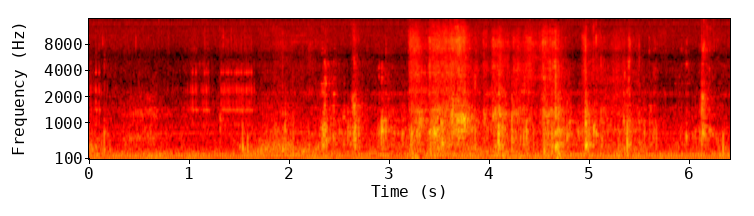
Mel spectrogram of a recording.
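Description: Faint chewing of a bite of breaded chicken: soft, irregular crunching and mouth sounds starting about a second and a half in.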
